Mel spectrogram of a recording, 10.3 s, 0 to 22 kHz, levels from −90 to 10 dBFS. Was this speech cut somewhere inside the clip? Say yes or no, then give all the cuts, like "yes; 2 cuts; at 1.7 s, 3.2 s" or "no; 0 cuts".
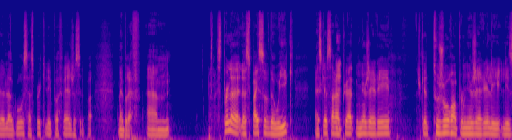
yes; 2 cuts; at 4.4 s, 8.4 s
